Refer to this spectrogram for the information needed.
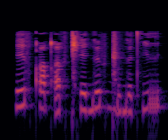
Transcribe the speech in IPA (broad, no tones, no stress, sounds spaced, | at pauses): e f qʼ ø qʼ e f ǁʰ e ɡ ø f ɡ͡ǁ u ɡ ø tʰ i r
